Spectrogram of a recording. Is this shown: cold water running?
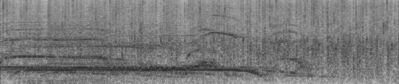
no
